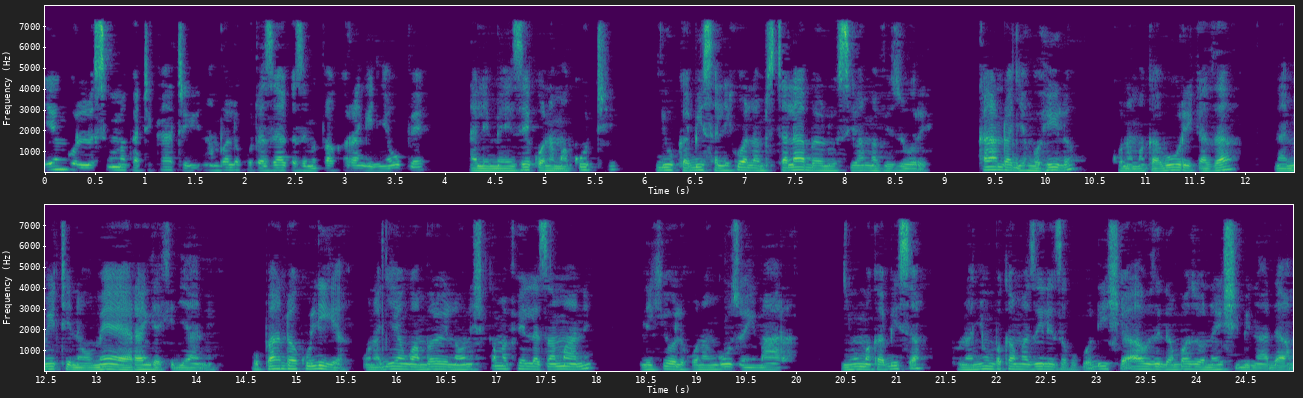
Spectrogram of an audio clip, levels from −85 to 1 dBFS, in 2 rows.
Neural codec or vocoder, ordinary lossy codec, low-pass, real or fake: none; MP3, 48 kbps; 7.2 kHz; real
